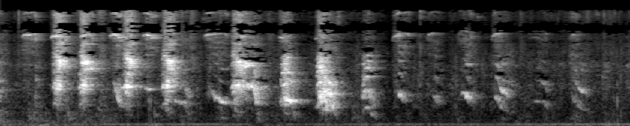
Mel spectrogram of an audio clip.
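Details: Repeated high, sharp barks from a toy poodle: louder yaps about twice a second at first, fading into softer, thinner yips toward the end, with a low background hum.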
